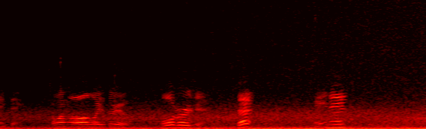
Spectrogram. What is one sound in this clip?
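A man calls out loudly outdoors.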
